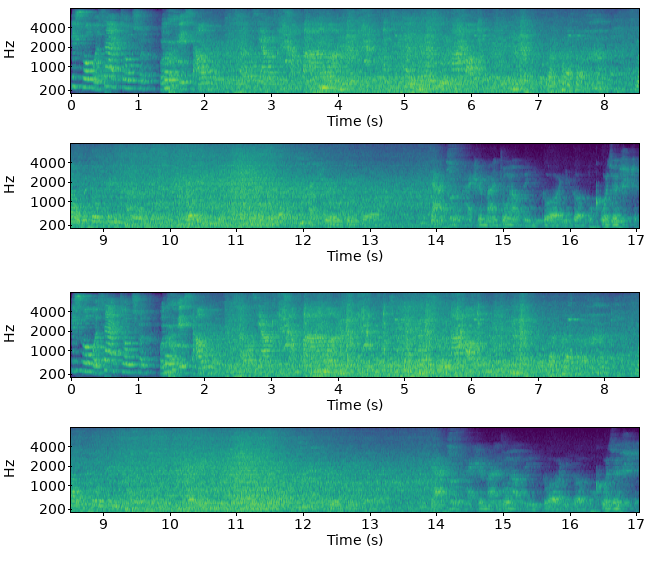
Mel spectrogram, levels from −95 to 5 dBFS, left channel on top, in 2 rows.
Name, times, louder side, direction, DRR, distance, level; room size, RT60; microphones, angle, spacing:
voice 1, 0.0-7.0 8.1-8.4, right 1 dB, 75° right, -3 dB, 1.0 m, -23 dB
Human voice, 1.3-1.9 3.6-3.9 5.4-5.8 7.5-8.0 9.4-9.6 10.5-10.8 11.9-12.5 14.1-14.4, left 2 dB, 30° left, 1.2 m, -24 dB
sound 1, 1.9-14.0, right 1 dB, ahead, 0.7 m, -23 dB
sound 2, 2.3-7.5, right 2 dB, 20° right, 0.3 m, -20 dB
voice 2, 4.9-5.6 7.1-8.0 8.4-13.2 13.9-17.0, left 2 dB, 85° left, 1 dB, 0.6 m, -25 dB
4.1 x 2.4 x 2.7 m, 0.82 s
head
